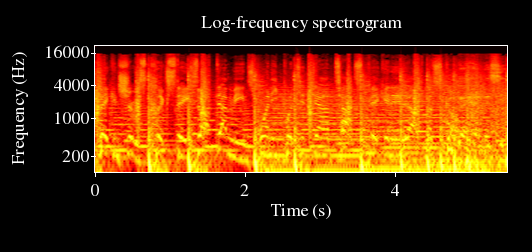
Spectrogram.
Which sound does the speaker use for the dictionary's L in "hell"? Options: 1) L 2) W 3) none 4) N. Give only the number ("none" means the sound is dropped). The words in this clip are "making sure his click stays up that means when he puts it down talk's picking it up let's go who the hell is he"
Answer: 4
